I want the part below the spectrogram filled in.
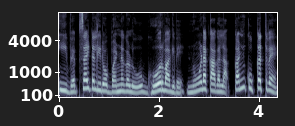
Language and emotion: Kannada, disgusted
